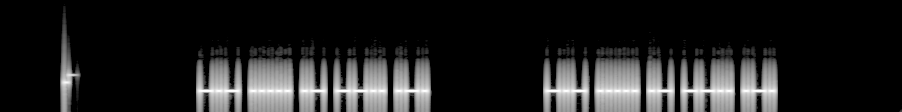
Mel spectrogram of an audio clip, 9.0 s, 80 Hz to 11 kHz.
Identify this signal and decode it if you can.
Morse code, heard as a keyed tone, about 28 wpm, 700 Hz. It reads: K5AZR K5AZR
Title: Call Signs Repeated 3x - 28wpm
